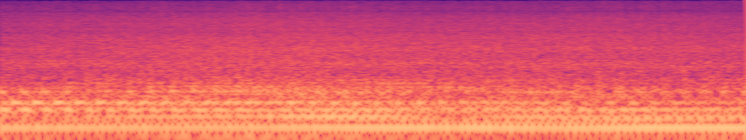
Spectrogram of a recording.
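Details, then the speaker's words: Engine idling after exhaust leak repair at ball-and-flange joint, gap sealed with sealant sandwiched around the flange: smooth even low drone, no puffing or ticking; exhaust now sealed. "Okay, like I said, it's not the cleanest or the best way of doing this, but as you can see, you get enough of it in there, it seals it up pretty good."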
